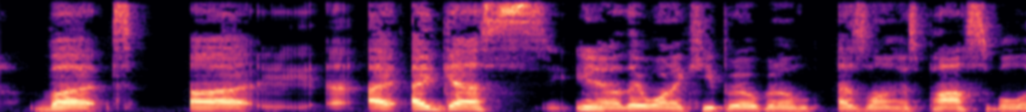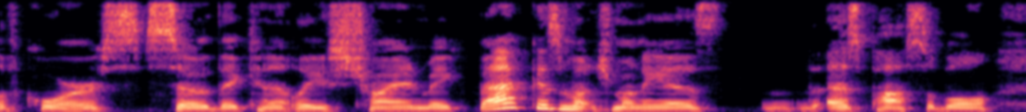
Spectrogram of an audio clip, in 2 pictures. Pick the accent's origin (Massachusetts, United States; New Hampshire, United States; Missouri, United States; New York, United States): New York, United States; Buffalo; moved away; I'm born and raised in Buffalo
